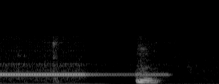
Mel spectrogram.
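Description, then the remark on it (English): A steady, continuous telephone dial tone hums on a thin phone line after a call is disconnected, then a brief rumbling clatter interrupts before the tone cuts off into near silence. No one speaks. “I got disconnected again.”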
